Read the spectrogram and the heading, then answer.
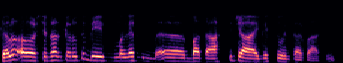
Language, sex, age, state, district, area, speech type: Kashmiri, male, 30-45, Jammu and Kashmir, Pulwama, urban, conversation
